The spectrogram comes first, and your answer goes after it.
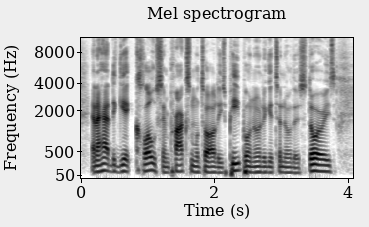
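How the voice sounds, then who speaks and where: A man with an American accent, very deep and low in pitch, at a very fast pace with fairly even intonation, in a quiet background. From New Jersey (New Brunswick). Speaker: career coach and podcast co-founder. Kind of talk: casual chat.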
